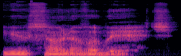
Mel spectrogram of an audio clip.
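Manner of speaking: slow, rasped-out curse; slow, voiceless-edged seething accusation; acted accusation. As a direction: draw it out in stunned outrage. Acted accusation of sleeping friend.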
